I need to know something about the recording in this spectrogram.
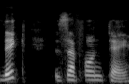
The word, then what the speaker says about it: Nick Zafonte: hope will be joining is work permits is nick zafonte how am i pronouncing that right yep that's right it's wonderful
